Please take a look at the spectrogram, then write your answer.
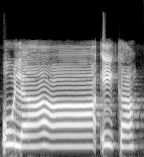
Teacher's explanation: उलाइका, हमज़ा पर पेश है, जल्दी पढ़ेंगे। वाव पर कुछ भी हरकत नहीं तो हम वाव को नहीं पढ़ेंगे। हमज़ा पर ज़ेर है, काफ पर ज़बर है, हरकत को जल्दी पढ़ेंगे।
